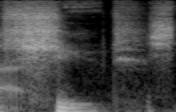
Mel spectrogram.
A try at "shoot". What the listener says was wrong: But it's shoot. You gotta really you gotta let that thing carry out a little bit. Really pronounce those O's.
